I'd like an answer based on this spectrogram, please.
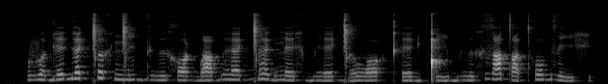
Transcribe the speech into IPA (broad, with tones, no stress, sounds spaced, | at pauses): v ə˨ ɡ e˨˦ ɡ ɛ˦ ǀ ə˦ x ŋ͡ǀ i˨ ɡ dʱ ɨ˨ x ɔ˨ ɡ dˤ ɛ˨ bʱ ɛ˦˨ ɡ͡ǀ ɛ˦˨ ɡ n e˨ x bʱ e˨ ɡ͡ǀ ə˨ β ɔ˨ x kʰ e˨ ɡ ǃ i˨ bʱ ɨ˨ x z ə˦ tˤ ə˨ tʰ o˦ ɡ z i˨ x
